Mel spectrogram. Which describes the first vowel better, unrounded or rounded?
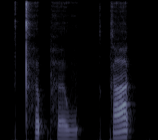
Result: unrounded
